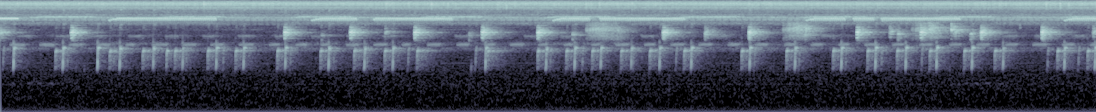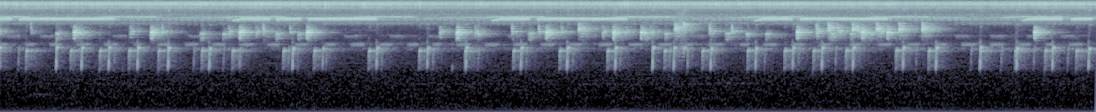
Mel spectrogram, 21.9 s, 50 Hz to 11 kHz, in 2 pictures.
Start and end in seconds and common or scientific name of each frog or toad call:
0.0	1.0	dwarf tree frog
0.0	21.9	pointedbelly frog
2.8	14.1	dwarf tree frog
15.3	20.4	dwarf tree frog
21.2	21.6	dwarf tree frog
